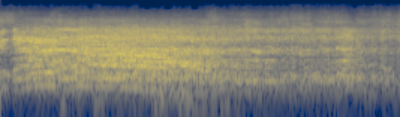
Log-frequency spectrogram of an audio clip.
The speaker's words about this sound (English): If you went to conference, I'd love to hear about your favorite moment. Count of three, yell out your favorite moment. One, two, three.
